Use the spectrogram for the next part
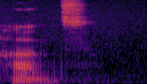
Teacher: that's a voiceless s just an S sound not a Z sound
